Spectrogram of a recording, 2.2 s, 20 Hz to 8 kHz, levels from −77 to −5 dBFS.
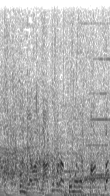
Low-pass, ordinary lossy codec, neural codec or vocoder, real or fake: none; none; none; real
